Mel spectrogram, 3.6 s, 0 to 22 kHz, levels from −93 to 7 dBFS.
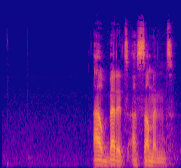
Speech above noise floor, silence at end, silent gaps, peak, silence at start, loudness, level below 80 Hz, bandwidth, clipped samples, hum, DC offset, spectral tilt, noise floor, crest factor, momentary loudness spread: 47 dB; 0.2 s; none; -2 dBFS; 1.85 s; -19 LUFS; -58 dBFS; 14.5 kHz; under 0.1%; none; under 0.1%; -2.5 dB/octave; -67 dBFS; 22 dB; 11 LU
